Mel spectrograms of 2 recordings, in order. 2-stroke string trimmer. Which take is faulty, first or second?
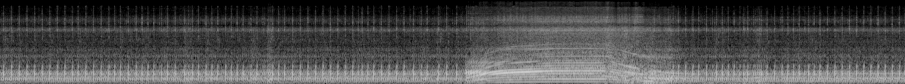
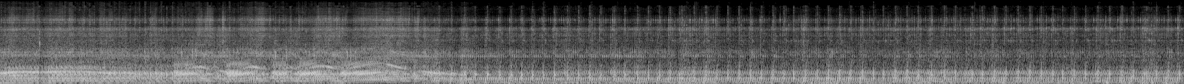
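second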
